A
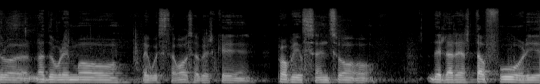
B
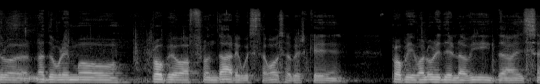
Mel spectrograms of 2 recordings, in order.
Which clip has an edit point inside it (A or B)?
A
